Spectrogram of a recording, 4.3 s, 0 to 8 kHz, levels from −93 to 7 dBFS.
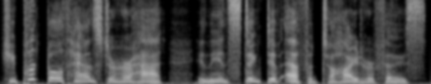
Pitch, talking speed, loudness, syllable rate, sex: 195 Hz, 210 wpm, -19 LUFS, 4.9 syllables/s, female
